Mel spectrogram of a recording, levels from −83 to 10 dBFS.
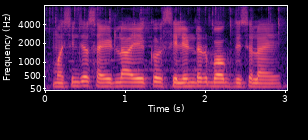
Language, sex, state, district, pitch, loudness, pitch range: Marathi, male, Maharashtra, Washim, 135 Hz, -15 LUFS, 130-145 Hz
